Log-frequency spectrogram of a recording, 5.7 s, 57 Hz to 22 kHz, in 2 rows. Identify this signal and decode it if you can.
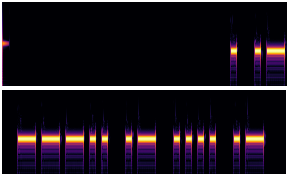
Morse code, heard as a keyed tone, about 20 wpm, 700 Hz. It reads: EA8AHA
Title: DXCC-100 Call Signs - 6 Characters - Repeated 2x - 20wpm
